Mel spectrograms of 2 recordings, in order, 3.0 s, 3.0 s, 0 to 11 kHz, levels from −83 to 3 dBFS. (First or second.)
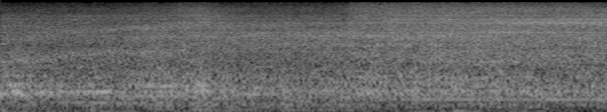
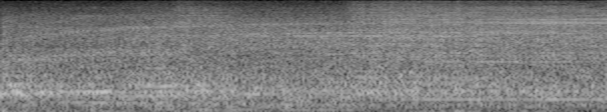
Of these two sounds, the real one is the second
